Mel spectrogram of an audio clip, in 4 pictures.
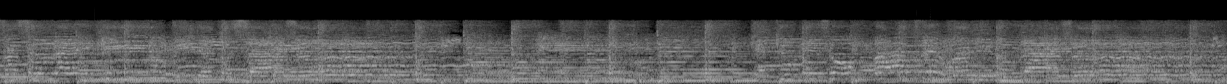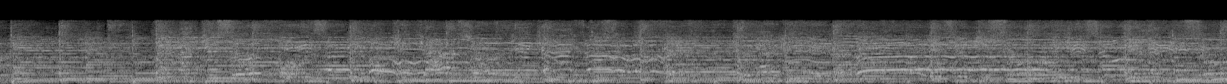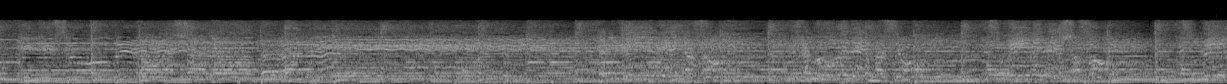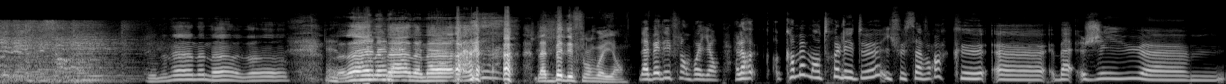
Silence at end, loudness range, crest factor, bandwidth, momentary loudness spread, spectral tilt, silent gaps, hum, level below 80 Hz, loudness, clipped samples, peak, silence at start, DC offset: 0 s; 11 LU; 20 dB; 15.5 kHz; 9 LU; -3.5 dB/octave; none; none; -50 dBFS; -19 LUFS; under 0.1%; 0 dBFS; 0 s; under 0.1%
